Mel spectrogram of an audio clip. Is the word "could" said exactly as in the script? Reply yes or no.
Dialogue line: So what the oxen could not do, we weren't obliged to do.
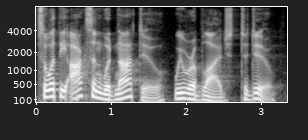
no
